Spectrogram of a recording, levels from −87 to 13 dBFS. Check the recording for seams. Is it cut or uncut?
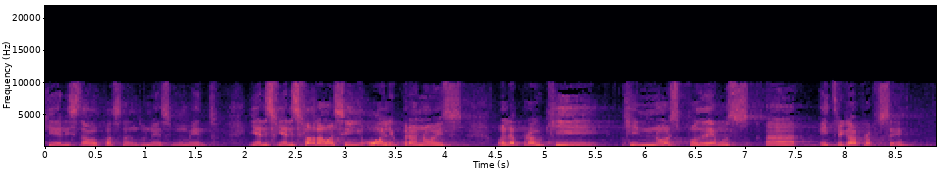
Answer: cut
